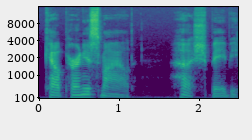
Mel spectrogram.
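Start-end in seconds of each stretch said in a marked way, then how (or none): 1.8-2.5 put-on soft hushing to a child; quiet soothing whisper to a child. A narrator's reading. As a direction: hush the little one gently. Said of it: "she whispered".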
